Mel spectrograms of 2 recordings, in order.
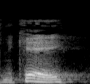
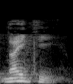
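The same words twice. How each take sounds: First: It is said with the Greek pronunciation. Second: It is said with the English pronunciation. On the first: The speaker calls it right. "but the Greek pronunciation is Nike" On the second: The speaker calls it wrong. "which we translate Nike, not the proper pronunciation of it"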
